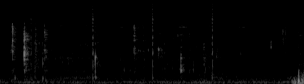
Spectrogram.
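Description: Soft clicks of computer keyboard keys pressed for a keybind in Microsoft Flight Simulator, a sparse irregular run of light taps, close and quiet, with no talking.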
